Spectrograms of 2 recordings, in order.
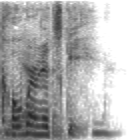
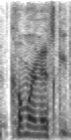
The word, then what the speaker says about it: Komarnyckyj: Komarnyckyj. – Dig it. – Say it again. – Komarnyckyj. Don't try to read it when you say it.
